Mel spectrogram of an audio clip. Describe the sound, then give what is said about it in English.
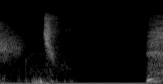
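Two quick whip cracks about a second apart, each a sharp swishing snap, played as a sound effect, heard alone without any talking and at a fairly low volume. “Kitten with a whip. Yes. Meow. Wait, I have a sound effect for that.”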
